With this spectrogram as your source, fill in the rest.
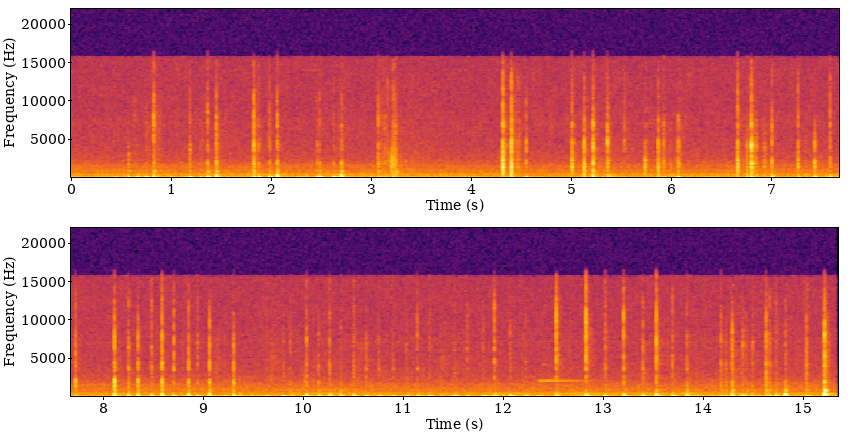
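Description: A large, curved, hollow polished cattle horn with a streaked surface, held upright, is tapped quickly with fingertips and nails. The result is a quiet stream of short, dull, low clicks with almost no ring, with sparser taps at first and faster, louder tapping from about halfway through.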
